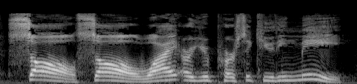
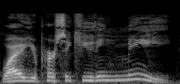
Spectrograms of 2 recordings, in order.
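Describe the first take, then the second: First: A distant, louder heavenly voice calling down. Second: Said in the usual way. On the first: Retold or imitated. The voice from heaven calls to Saul on the road, louder and distant. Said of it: "and a voice said". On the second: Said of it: "booming voice".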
